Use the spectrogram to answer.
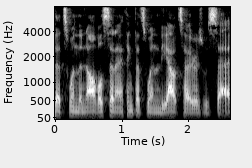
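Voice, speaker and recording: Speaking at a very fast pace with a West Coast accent, a man is heard in a very clean recording with a silent background and a dry, close sound with no echo. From US Pacific Northwest, Portland, Oregon. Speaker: film writer and podcaster. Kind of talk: casual chat.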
